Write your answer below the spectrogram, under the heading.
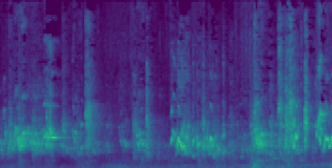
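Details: Budgerigars in a new collection in Pakistan chatter in busy bursts of scratchy, high squawks and chirps, several birds overlapping with a faint low hum behind.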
